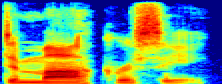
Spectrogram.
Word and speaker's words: democracy: Here we have the second syllable in democracy being the stressed as well. We have democracy, right? It's a little bit sharper, that syllable in the middle there.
